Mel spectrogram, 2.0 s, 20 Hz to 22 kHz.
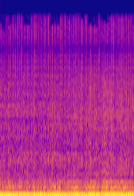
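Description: Dodge Viper SRT10's 8.3-litre V10 idling steadily, a low even rumble.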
